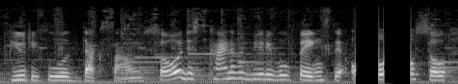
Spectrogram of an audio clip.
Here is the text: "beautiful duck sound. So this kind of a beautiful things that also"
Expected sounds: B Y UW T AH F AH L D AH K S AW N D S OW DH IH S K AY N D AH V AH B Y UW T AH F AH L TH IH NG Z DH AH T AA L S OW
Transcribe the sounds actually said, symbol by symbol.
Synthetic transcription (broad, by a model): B Y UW T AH F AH L D AH K S AW N D S OW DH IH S K AY N D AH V AH B Y UW T AH F AH L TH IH NG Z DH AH T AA L S OW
